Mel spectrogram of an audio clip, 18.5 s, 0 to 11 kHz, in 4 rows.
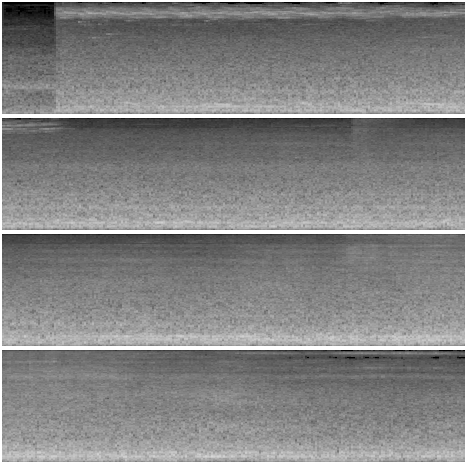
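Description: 500 series Shinkansen train at a station platform: a steady rumble with a low hum, growing louder in the second half.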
